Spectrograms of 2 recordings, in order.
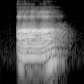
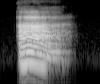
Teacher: Sadece A harfini ağzın arka tarafından Ä harfini ise ön tarafından söyleyeceğiz.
